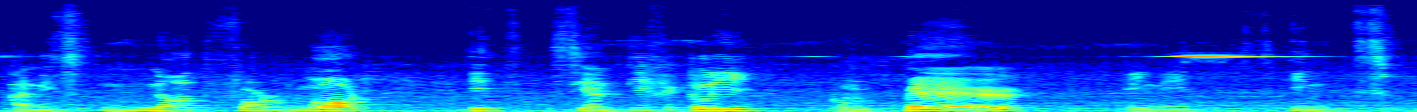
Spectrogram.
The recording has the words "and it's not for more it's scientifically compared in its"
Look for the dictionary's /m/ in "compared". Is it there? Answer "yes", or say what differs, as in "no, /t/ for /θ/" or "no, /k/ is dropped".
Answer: yes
